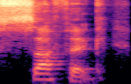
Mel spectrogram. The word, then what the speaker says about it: Suffolk: and how the suffolk i'm being told it is pronounced suffolk county police department actually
